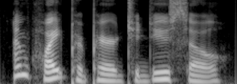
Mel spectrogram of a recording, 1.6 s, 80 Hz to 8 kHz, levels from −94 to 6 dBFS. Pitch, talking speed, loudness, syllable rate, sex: 185 Hz, 225 wpm, -21 LUFS, 6.5 syllables/s, female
